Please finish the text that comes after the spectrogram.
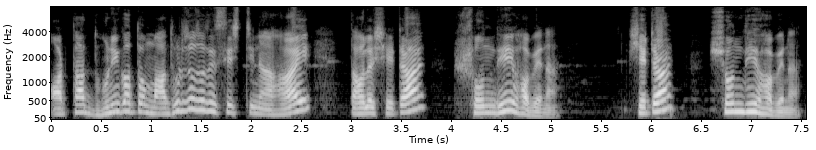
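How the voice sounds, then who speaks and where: A man teaching a class, repeating words aloud slowly and often asking his listeners whether they follow. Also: high-pitched, very animated, no echo. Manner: addresses listeners directly with questions. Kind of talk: classroom lecture.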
